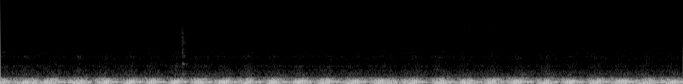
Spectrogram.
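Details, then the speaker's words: 2012 Silverado V8 with a bigger cam and a Circle D converter, AC off, target idle speed trialed between 700 and 780 rpm and settled at 770. A deep, choppy lope about four beats a second: sounds good, normal cammed idle. "actually sounds good where she's at so we'll probably leave it at the 770 that i got set at right now"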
